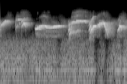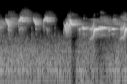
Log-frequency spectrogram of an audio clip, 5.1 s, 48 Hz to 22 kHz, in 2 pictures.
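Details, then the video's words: Malaysian Oriental white-eye (mata puteh) in special song display, February 2023: high chirps mixed with longer sweet whistled slurs, delivered in quick bursts with short breaks. "Malaysian Mata Puteh Happy Buka Sing"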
